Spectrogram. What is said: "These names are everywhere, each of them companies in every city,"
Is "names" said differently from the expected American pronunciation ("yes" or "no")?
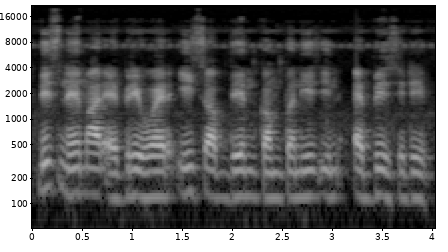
yes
